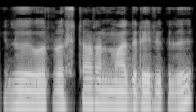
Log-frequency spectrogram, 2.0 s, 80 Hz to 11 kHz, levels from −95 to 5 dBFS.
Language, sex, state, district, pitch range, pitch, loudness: Tamil, male, Tamil Nadu, Kanyakumari, 105-110 Hz, 105 Hz, -19 LUFS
